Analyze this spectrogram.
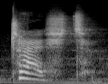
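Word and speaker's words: cześć: тому що знову ж таки багато хто неправильно вимовляється слово кажуть це честь тому обережно слухаємо уважно честь честь честь одночасно означає і привіт і па-па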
